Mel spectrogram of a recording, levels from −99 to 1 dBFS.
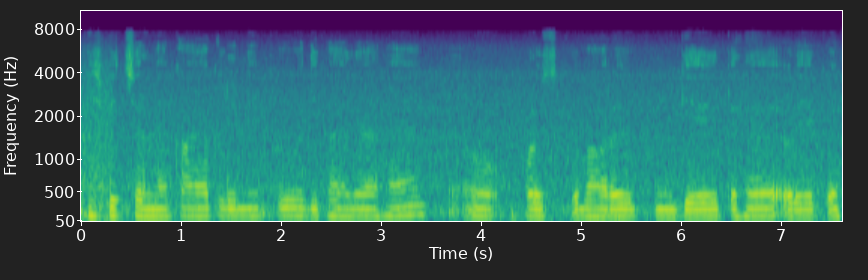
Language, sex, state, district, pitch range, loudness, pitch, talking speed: Hindi, male, Haryana, Charkhi Dadri, 115-120 Hz, -16 LUFS, 115 Hz, 140 wpm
